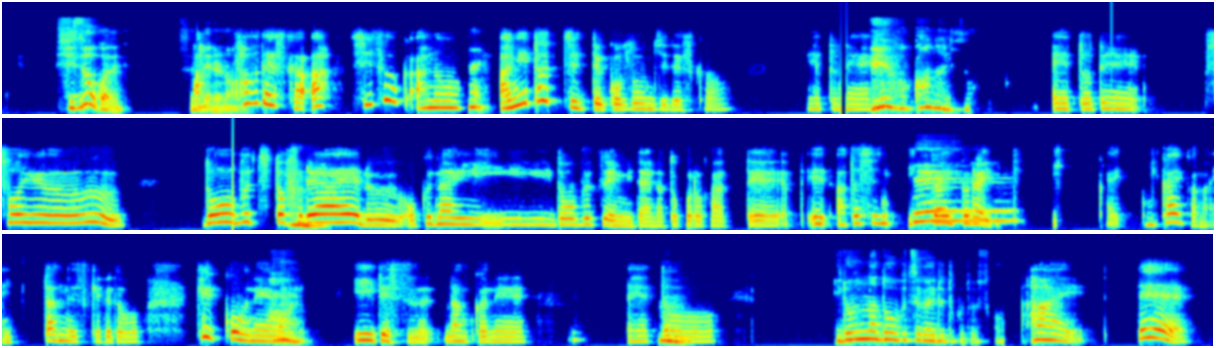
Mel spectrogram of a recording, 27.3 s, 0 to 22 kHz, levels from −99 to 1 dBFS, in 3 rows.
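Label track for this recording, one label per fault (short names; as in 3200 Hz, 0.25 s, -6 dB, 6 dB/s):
6.300000	6.340000	gap 43 ms
8.330000	8.330000	pop -17 dBFS
10.830000	10.830000	pop -6 dBFS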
